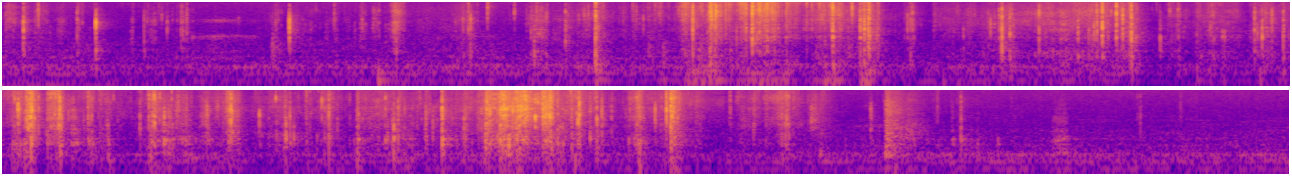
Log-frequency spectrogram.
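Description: Paper bubble mailer crinkling and tearing as it is opened by hand and a DVD case is pulled out, in irregular crackly bursts that die down near the end.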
